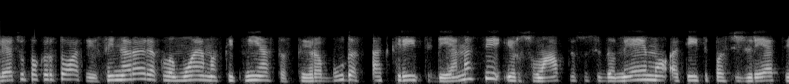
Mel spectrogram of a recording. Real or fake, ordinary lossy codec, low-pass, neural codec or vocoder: real; AAC, 32 kbps; 7.2 kHz; none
